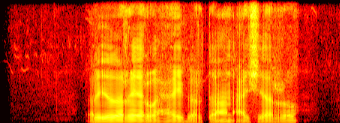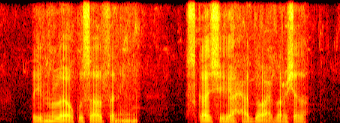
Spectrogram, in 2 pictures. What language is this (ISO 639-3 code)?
som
